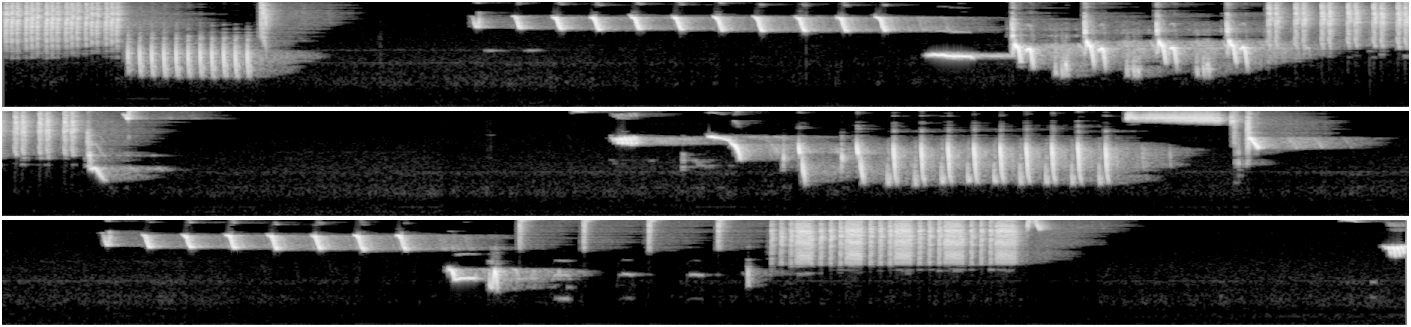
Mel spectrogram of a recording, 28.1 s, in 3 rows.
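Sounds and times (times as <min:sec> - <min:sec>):
Common nightingale singing: 0:00.0 - 0:02.2, 0:03.1 - 0:10.7, 0:13.2 - 0:18.6, 0:19.4 - 0:26.1, 0:27.7 - 0:28.1.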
